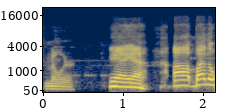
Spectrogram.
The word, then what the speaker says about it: Millar: that's a good point mark himself has said it's just pronounced miller yeah yeah uh by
